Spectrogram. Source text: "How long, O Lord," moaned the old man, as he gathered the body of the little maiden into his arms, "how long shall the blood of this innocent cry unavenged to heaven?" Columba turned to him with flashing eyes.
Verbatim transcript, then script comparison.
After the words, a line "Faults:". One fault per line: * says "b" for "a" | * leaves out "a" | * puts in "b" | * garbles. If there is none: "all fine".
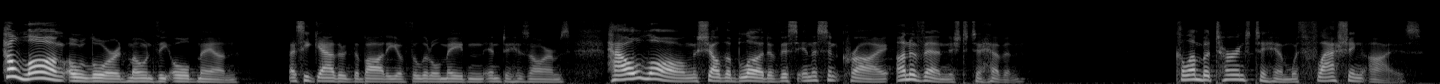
"How long, O Lord," moaned the old man, as he gathered the body of the little maiden into his arms, "how long shall the blood of this innocent cry unavenged to heaven?" Columba turned to him with flashing eyes.
Faults:
all fine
